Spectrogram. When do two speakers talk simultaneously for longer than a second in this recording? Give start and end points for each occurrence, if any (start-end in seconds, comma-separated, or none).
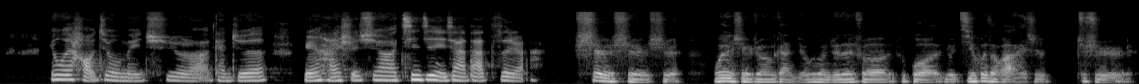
none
